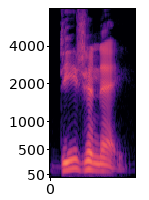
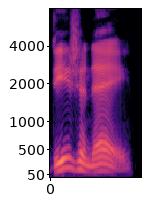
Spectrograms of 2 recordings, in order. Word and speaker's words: DiJonai: Now, DiJonai, I believe is how she pronounced it. DiJonai, immediately after getting ejected,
